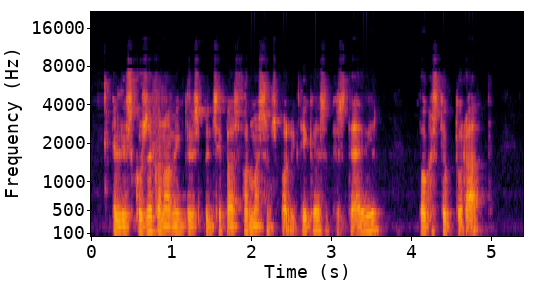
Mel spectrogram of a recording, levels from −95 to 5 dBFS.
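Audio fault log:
1.8 to 5.28 s, resampler restarted on every block: the sample-rate converter, which fits a 48 kHz to 44.1 kHz change, began afresh on each 40 ms block. Its filter therefore lacked the true neighbouring samples at every block edge and left a small error at each join. These repeat at 25 Hz, heard as a rough buzz riding on the speech that vanishes in pauses. A spectrogram shows faint vertical lines every 40 ms under the speech, and the waveform shows tiny steps at the joins.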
